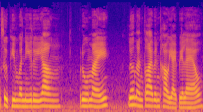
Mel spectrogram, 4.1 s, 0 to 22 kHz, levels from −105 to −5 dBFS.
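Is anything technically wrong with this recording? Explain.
Yes. Throughout the speech, generation loss, likely from about five MP3 passes at 128 kbit/s, stacks quantisation noise, giving swirly, hollow sound, smeared attacks, and spectrogram holes below a 19.9 kHz ceiling.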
